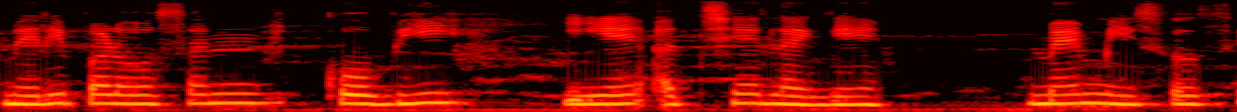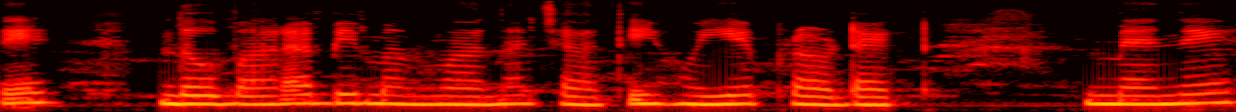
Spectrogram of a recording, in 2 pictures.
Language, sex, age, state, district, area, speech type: Urdu, female, 18-30, Uttar Pradesh, Ghaziabad, urban, spontaneous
